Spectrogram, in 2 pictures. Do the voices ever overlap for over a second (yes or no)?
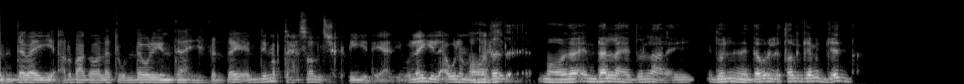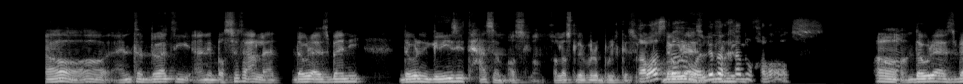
yes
